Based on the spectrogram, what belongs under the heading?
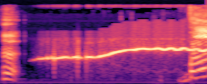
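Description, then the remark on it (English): A person whistles a little goodbye: one long, steady note that slowly slides upward, clear, with a voice briefly at the start and another voice cutting in right at the end. “Can you whistle goodbye to Josh like a little goodbye?”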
